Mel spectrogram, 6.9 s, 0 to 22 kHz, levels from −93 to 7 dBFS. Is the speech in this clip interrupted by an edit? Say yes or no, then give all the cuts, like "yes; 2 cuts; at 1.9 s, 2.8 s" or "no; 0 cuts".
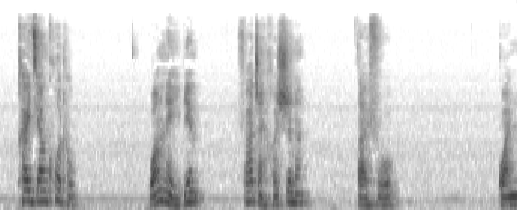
no; 0 cuts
